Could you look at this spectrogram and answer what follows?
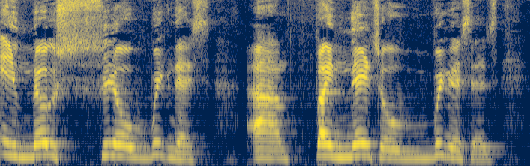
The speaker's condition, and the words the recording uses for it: Cerebral palsy. In my Maps app, if I don't enunciate, we end up in the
